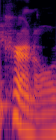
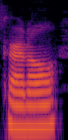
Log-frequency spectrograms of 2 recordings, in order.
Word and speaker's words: colonel: Because, yeah, it's supposed to be colonel, right? Yeah. Even though those letters should not be pronounced colonel.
